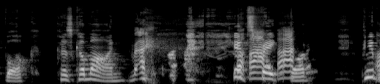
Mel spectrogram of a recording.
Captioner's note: laughs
